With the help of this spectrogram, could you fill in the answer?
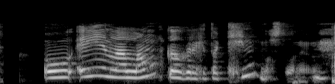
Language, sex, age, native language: Icelandic, female, 11, Icelandic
